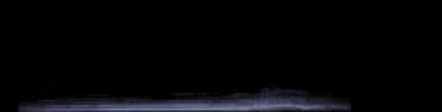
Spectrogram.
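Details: A single long hyena whoop: a smooth, low, steady tone that rises slightly and finishes with a quick wavering upturn before cutting off.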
